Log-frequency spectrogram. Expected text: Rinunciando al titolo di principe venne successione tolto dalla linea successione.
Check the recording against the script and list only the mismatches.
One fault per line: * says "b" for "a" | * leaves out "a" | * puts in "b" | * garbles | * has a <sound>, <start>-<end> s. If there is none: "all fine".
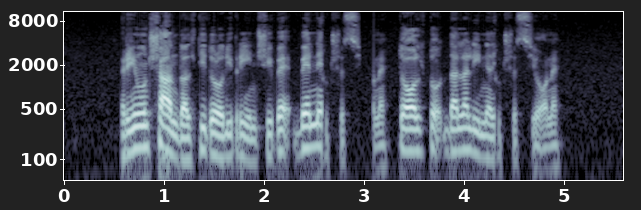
* has a dropout, 3.0-3.1 s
